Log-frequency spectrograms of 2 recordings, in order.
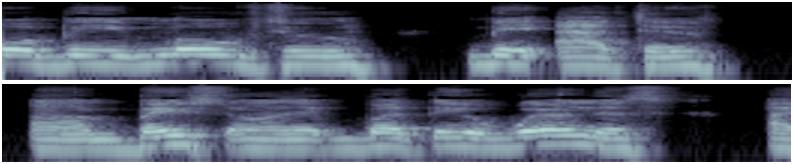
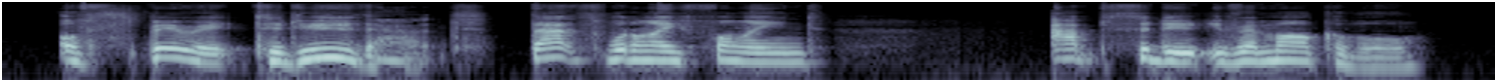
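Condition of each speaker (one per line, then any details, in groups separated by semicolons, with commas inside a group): Sporadic ALS; swallowing and breathing tested; must speak slower and carefully
No condition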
